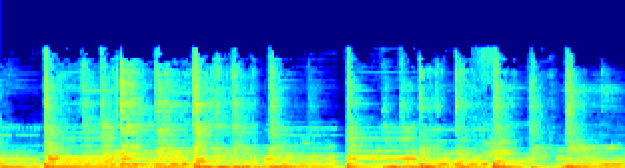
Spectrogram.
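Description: Live band playing an instrumental break: strummed acoustic guitar with cajon beats and low guitar notes, under a harmonica playing long held notes.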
